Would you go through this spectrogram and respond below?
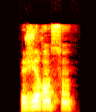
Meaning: a white wine from the south-west of France
- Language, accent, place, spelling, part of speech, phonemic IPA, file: French, France, Lyon, jurançon, noun, /ʒy.ʁɑ̃.sɔ̃/, LL-Q150 (fra)-jurançon.wav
